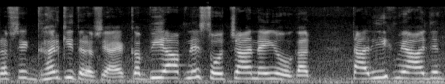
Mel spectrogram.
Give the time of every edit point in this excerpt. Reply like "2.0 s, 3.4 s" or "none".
none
